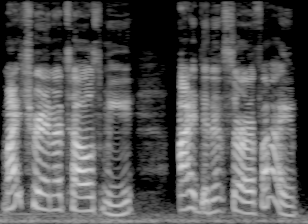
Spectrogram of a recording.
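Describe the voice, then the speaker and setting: A vlogger shares her faith testimony straight to viewers, earnest, casual, and emphatic, her voice raspy and slightly hoarse as she recovers from illness. The tone is bright and forceful, a little high and very animated, at an unhurried pace. The audio is close and dry with no room echo.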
